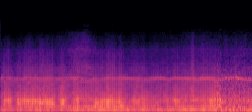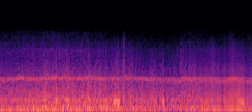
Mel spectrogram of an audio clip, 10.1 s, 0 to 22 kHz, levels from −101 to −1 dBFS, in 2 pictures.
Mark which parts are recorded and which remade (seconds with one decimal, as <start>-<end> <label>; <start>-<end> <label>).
0.0-4.3 remade; 4.3-9.1 recorded; 9.1-10.1 remade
